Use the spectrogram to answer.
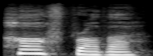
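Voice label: "half-brother", British English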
